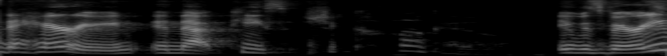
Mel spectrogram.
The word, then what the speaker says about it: Chicago: native to this area you say Chicago I do Chicago with that very a a a but if you listen to Harry in that piece Chicago it was very like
